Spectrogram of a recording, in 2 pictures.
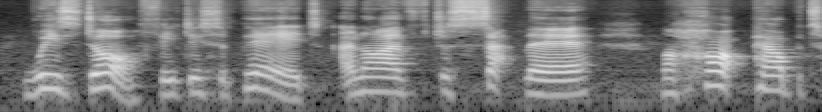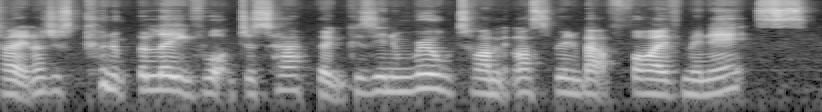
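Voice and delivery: normal talking voice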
